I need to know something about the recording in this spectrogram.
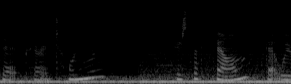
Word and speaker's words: peritoneum: So I still see a film there, and I'm trying not to cut it, so you can see the peritoneum or the peritoneum, which is a film that actually separates the skin from the abdominal cavity.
